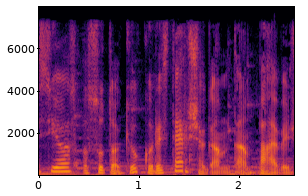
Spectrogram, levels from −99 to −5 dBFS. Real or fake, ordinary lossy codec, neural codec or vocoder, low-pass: real; AAC, 48 kbps; none; 7.2 kHz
